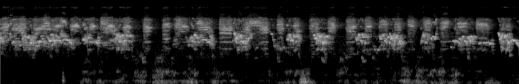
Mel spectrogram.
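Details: Steady chattering warble from a breeding pair of budgies, high, raspy and unbroken for over five seconds, with low knocking sounds scattered underneath.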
